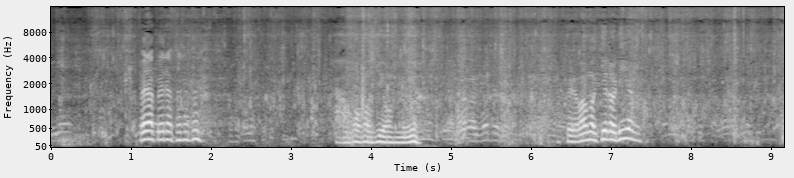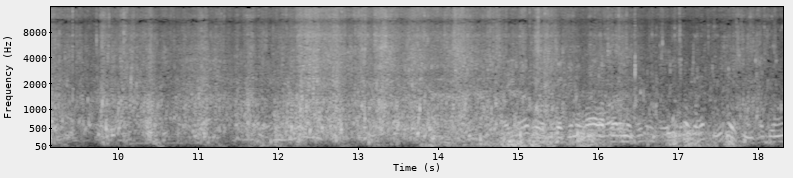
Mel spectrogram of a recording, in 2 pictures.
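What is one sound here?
River water ripples and laps against the bank.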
